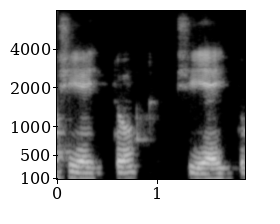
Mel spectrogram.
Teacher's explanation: nel palermitano C seguito da E è pronunciato certu o ciettu, ciettu, con questa sh, diciamo, sh abbastanza lieve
